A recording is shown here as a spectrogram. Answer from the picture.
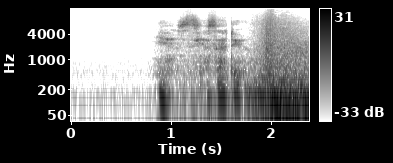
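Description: Near silence, then a woman's voice saying "I do" about a second in. Near the end a noisy swell rises sharply as the trailer's music comes in.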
